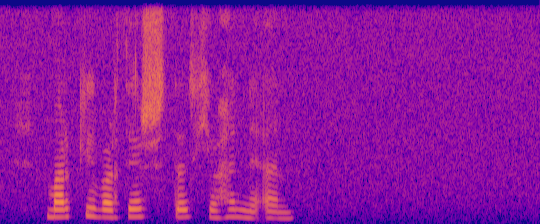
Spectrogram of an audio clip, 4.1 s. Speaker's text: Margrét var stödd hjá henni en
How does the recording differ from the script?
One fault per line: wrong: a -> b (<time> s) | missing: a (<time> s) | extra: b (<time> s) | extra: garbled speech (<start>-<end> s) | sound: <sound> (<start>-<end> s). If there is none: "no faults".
extra: þar (0.9 s)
